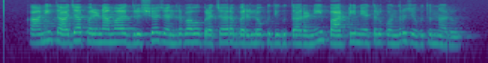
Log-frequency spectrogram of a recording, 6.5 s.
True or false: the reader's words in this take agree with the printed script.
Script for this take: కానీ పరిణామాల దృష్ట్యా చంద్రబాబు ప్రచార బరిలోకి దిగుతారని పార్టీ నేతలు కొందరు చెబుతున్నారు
false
